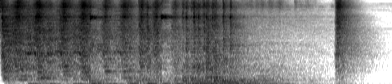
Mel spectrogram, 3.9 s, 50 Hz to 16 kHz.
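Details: Engine cranks and catches unevenly for a few seconds, then dies with a final cough after a 10-second off period meant to let the IAC re-learn; a hard start, cause unconfirmed.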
